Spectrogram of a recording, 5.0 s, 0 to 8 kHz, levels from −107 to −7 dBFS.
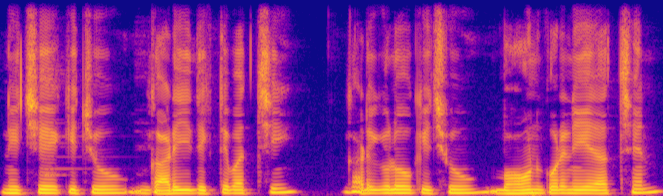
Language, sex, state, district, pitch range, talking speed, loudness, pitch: Bengali, male, West Bengal, Cooch Behar, 130-145 Hz, 130 wpm, -16 LUFS, 135 Hz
